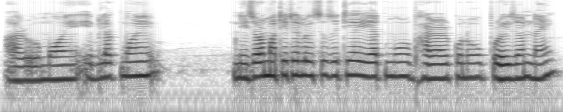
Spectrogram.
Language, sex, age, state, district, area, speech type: Assamese, female, 45-60, Assam, Dibrugarh, rural, spontaneous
